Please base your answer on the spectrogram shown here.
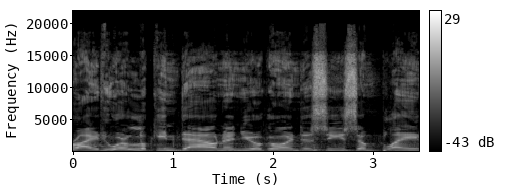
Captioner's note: applause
